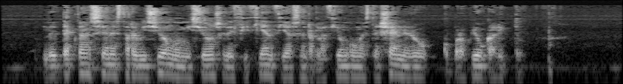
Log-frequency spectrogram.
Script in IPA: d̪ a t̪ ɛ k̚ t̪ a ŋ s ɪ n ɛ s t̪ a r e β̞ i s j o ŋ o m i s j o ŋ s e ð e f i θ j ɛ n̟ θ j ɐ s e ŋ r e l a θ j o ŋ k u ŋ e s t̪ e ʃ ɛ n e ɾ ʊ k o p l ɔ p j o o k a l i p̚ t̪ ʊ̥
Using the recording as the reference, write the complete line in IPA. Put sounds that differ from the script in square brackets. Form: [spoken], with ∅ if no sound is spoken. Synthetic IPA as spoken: d̪ [e] t̪ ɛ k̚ t̪ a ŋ s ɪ n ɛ s t̪ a r e β̞ i s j o ŋ o m i s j o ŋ s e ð e f i θ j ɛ n̟ θ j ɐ s e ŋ r e l a θ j o ŋ k [o] ŋ e s t̪ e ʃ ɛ n e ɾ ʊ k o p [ɾ] ɔ p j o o k a l i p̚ t̪ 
